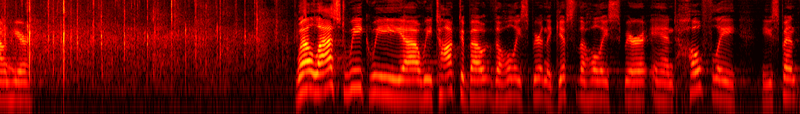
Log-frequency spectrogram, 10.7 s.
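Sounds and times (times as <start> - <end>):
speech: 0.0 - 0.6, 4.0 - 10.6
church congregation clapping to welcome guests during a service: 0.0 - 4.4.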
